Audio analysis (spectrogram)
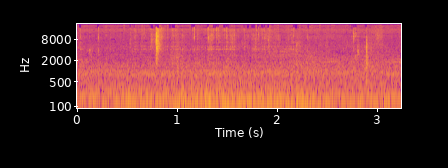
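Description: Steady low engine drone and road rumble from inside a moving car, continuous and fairly loud, with a couple of faint brief clicks.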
